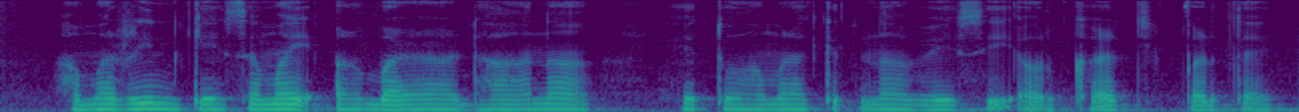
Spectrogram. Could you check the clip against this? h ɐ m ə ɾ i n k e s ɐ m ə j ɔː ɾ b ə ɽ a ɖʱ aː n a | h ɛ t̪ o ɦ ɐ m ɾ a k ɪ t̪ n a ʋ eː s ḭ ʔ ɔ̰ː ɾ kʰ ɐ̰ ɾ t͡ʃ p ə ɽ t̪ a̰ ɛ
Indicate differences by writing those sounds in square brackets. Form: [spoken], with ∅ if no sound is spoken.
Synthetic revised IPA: h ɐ m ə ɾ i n k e s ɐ m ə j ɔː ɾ b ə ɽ a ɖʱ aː n a | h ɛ t̪ o ɦ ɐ m ɾ a k ɪ t̪ n a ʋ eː s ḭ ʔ ɔ̰ː ɾ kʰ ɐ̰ ɾ t͡ʃ p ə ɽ t̪ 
